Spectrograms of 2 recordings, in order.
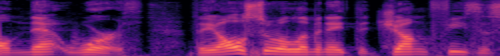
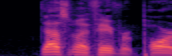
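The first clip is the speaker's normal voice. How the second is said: ordinary delivery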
